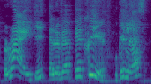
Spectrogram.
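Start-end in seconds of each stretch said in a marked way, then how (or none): none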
